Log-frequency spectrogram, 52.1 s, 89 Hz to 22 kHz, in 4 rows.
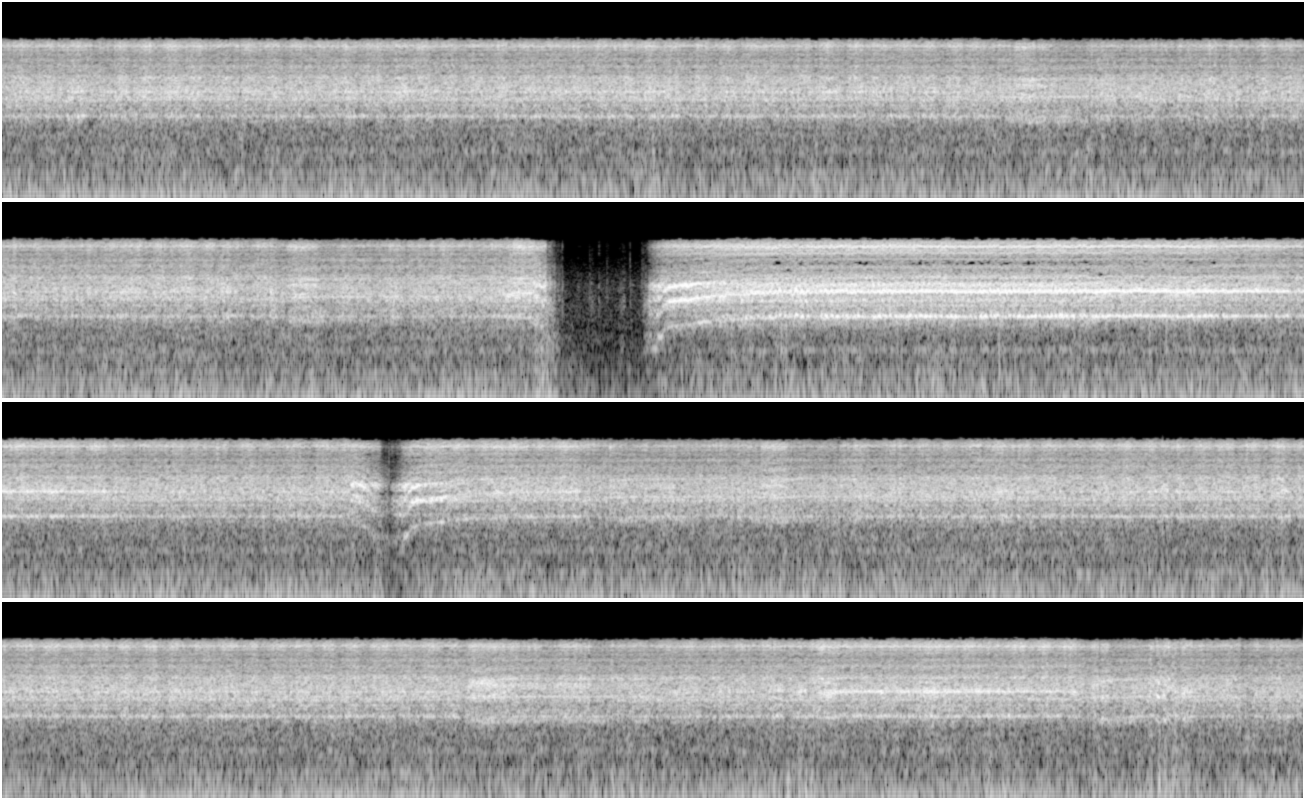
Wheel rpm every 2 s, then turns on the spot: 230, 230, 230, 230, 230, 230, 230, 230, 240, 120, 180, 210, 230, 230, 180, 180, 230, 230, 230, 230, 230, 230, 230, 230, 230, 230.
18-20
